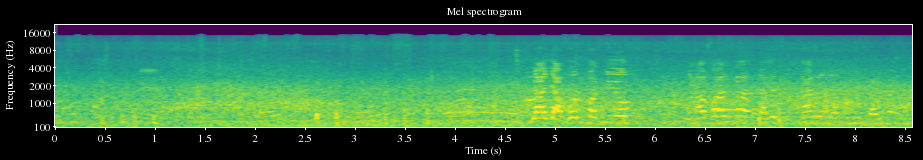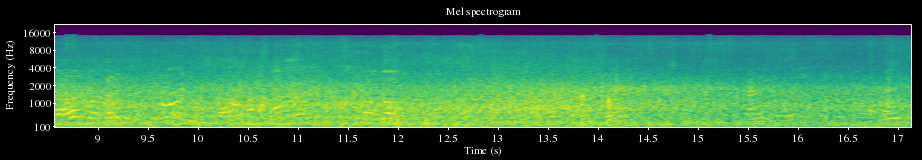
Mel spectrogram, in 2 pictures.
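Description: Children shout and call out at a distance outdoors.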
